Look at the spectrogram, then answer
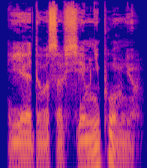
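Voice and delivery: low, soft, inward voice; murmured puzzlement. A narrator's reading. Prior failing to recall his order, in a hushed low voice. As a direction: drop pitch and volume, as if to himself. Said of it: "прошептал Горанфло".

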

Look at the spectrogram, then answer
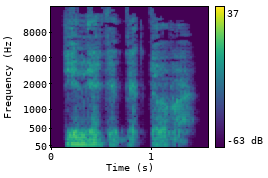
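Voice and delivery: soft hissed aside; hissing whisper. A narrator's reading. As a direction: hiss it low so nobody hears. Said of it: "и Золт прошипел ему". (шипящий шёпот)

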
